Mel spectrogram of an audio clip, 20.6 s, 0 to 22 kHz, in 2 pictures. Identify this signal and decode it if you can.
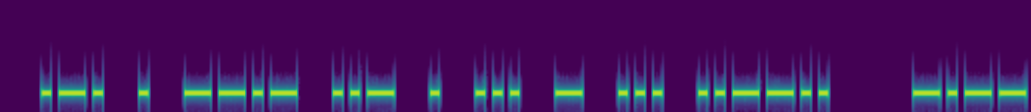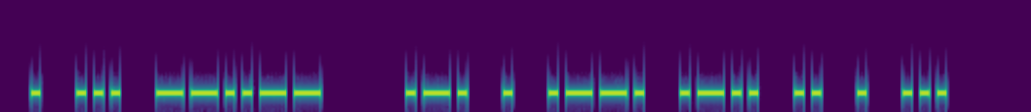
Morse code, heard as a keyed tone, about 14 wpm, spaced as for 12 wpm, 700 Hz. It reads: REQUESTS? YES, REPLIES
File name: Morsekurs / Witze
